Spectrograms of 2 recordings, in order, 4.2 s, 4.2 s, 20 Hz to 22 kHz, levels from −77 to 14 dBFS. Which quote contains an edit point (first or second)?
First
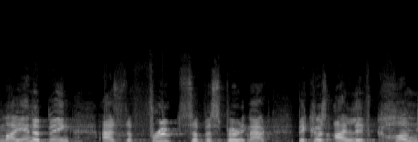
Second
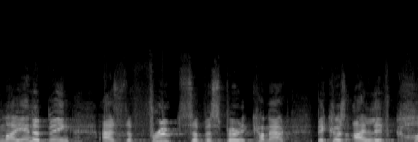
first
